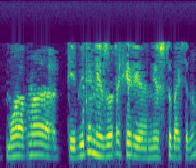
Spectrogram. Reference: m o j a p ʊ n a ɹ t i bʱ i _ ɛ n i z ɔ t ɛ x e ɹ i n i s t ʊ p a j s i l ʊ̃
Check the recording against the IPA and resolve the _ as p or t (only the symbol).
t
